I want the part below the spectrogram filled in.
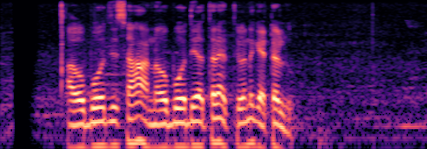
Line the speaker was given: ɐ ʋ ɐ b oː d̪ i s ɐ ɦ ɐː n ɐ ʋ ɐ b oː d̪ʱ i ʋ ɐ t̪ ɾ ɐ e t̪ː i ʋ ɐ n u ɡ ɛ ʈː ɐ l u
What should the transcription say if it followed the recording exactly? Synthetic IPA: ɐ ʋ ɐ b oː d̪ i s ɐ ɦ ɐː n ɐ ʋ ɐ b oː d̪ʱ i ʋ ɐ t̪ ɾ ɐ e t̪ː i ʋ ɐ n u ɡ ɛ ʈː ɐ l u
